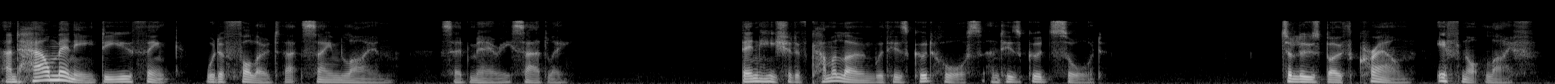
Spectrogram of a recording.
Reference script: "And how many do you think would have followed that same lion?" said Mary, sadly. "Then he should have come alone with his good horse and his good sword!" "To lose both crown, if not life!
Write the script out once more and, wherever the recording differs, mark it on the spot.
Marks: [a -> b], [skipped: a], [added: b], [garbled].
"And how many do you think would have followed that same lion?" said Mary, sadly. "Then he should have come alone with his good horse and his good sword!" "To lose both crown, if not life!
